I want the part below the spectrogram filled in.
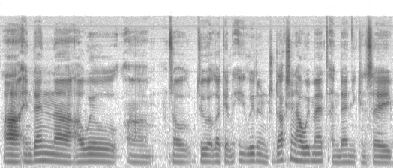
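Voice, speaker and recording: A man's voice: medium pitch, flat delivery, normal speed, a little hiss or hum. A young man hosting a casual podcast interview at a conference, enthusiastic, with many fillers and restarts. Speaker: podcast host. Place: busy conference hall.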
